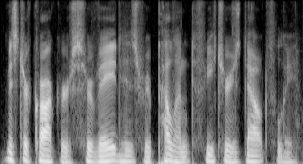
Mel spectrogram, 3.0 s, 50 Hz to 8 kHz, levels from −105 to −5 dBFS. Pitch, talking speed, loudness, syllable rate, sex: 105 Hz, 140 wpm, -21 LUFS, 5.4 syllables/s, male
